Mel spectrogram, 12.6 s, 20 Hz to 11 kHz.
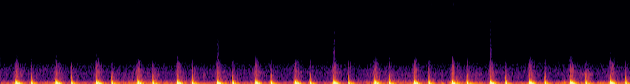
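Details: Full heart auscultation of a male, recorded either sitting at a desk or lying in bed: steady paired lub-dub heart sounds at about 76 beats a minute; normal heart sounds.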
